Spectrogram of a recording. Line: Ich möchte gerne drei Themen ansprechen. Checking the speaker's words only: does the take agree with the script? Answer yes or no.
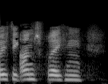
no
